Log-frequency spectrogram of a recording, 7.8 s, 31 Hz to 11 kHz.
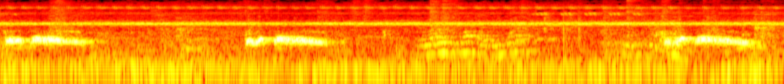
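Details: Inside spotted dove of the còi style contesting a wild outdoor bird, 27 October 2022: three short wavering coos, with quieter lower coos answering in between and a steady high-pitched whine throughout.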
